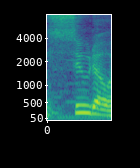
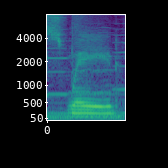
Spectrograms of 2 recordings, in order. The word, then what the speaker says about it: suede: Is that pseudo? Swede? I don't know how to pronounce that. Pseudo was the first thing. But I'm like, doesn't that have a P in front of it? It's like pseudo. It's suede. Suede.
